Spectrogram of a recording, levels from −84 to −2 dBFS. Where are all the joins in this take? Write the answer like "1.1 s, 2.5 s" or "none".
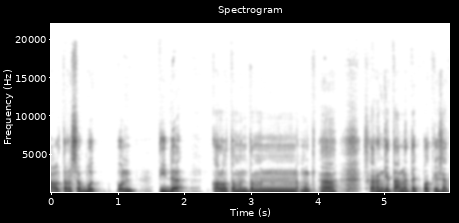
3.7 s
